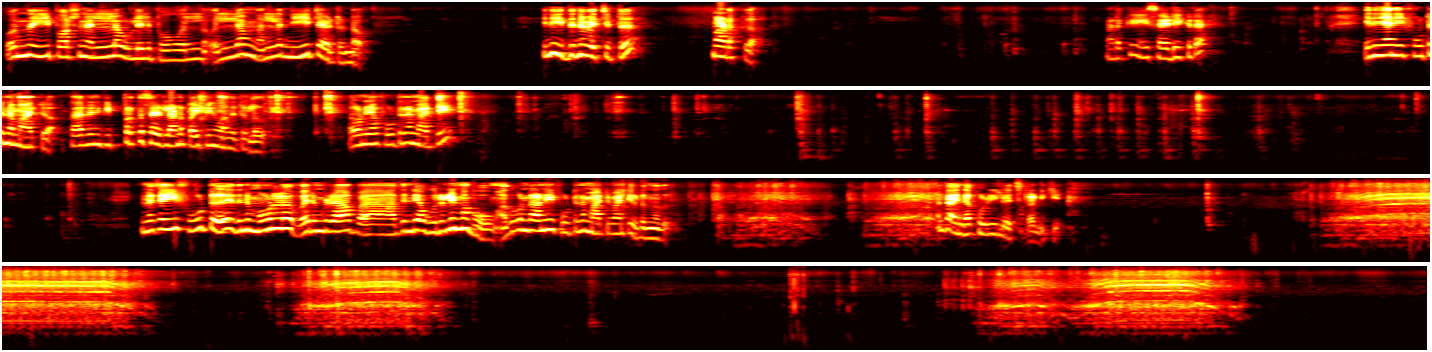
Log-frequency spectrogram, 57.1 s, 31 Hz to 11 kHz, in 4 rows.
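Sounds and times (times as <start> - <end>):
metal sewing machine parts clicking: 16.2 - 17.8
sewing machine stitching: 35.4 - 38.3, 41.5 - 44.7, 45.5 - 47.5, 52.2 - 55.5.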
